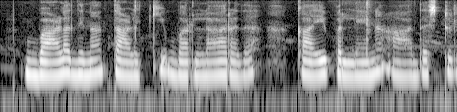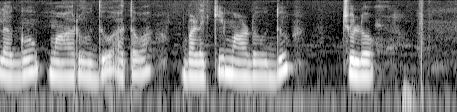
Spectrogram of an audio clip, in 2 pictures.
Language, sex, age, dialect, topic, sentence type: Kannada, female, 18-24, Dharwad Kannada, agriculture, statement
